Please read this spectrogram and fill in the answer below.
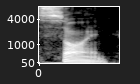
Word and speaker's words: sin: them the first one it's written sin but we pronounce it sine sine of our angle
